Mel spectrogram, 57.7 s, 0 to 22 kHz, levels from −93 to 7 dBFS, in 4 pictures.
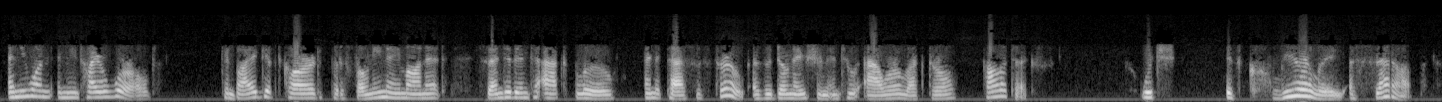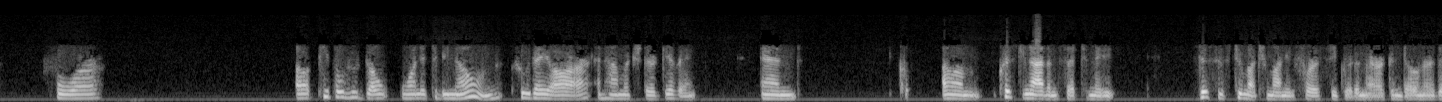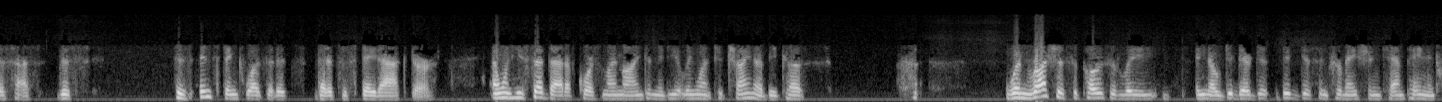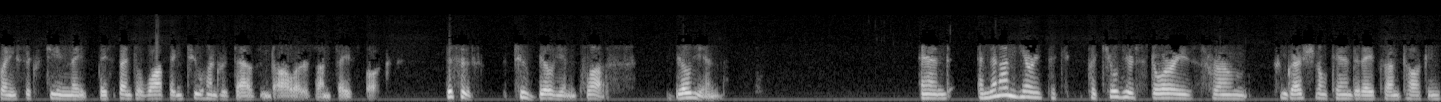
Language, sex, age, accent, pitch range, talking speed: English, female, 60-79, American, 120-165 Hz, 150 wpm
